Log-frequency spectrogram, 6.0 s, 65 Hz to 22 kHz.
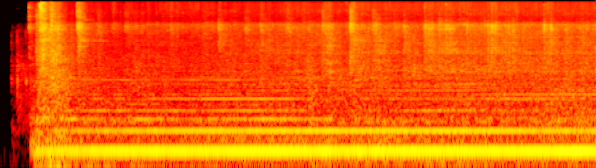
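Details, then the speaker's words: Garage door with the original 2005 AC chain-drive opener after new nylon rollers and fresh lube: steady low AC motor hum with faint irregular chain slapping and carriage travel on the rails; most noise now comes from the old motor. "well as I'm sure you notice most of the noise now comes from the old motor you really hear that AC hum and you kind of hear that chain slapping and you hear kind you hear the carriage kind of coming up and down the rails the door goes up and down"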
